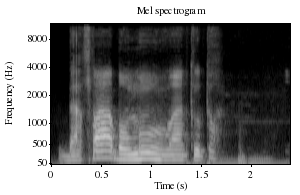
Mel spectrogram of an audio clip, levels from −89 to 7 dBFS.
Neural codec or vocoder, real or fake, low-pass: codec, 24 kHz, 0.9 kbps, WavTokenizer, medium music audio release; fake; 10.8 kHz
